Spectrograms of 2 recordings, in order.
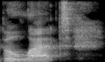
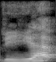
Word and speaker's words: Villette: Theater in Chicago now they do pronounce it Billet instead of Viet my friend Mandy had been using Viet and I kind of conceded to her because she knows French and I don't and she took a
